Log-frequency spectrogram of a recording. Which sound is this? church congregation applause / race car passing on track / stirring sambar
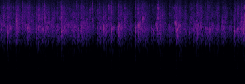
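church congregation applause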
